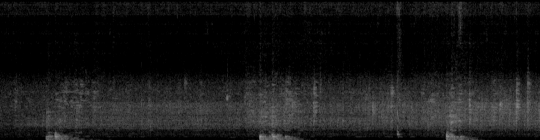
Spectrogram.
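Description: Raw potato chunks dropped into hot oil in a nonstick kadai, three times about two and a half seconds apart. Each drop lands with a thud and sets off a short burst of sizzling over a faint steady sizzle.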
